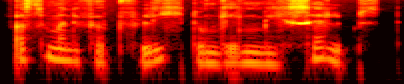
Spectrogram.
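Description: A man acting in a German radio play as a cruel, mystical teenage boarding-school boy, lecturing and brooding, sometimes hushed. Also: medium pitch, moderate pace, gravelly, slightly rough, no room sound, studio quality. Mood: fanatical, intense.

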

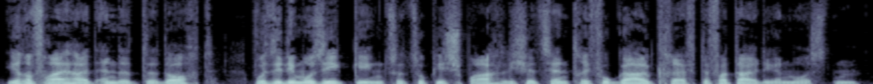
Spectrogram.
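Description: A man reading a scripted music feature as a radio presenter, in a measured, articulate, literary manner. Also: mid-range voice, darkish tone, dry recording, clean studio sound. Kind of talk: scripted narration.

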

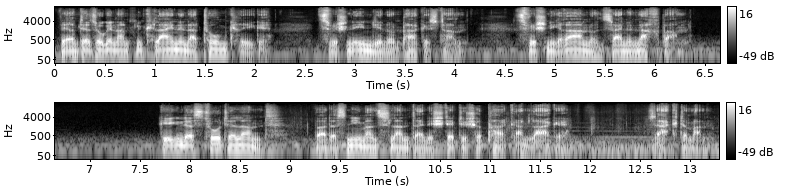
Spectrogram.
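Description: A man's voice: extremely low pitch, unhurried, gravelly, a little hiss or hum, heavily acted. A man playing a laconic, world-weary detective in a radio play, speaking in a terse, dry, brooding way. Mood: grim, resolute. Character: laconic, world-weary male hard-boiled detective narrating his adventure. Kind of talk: radio noir narration and dialogue. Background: music.

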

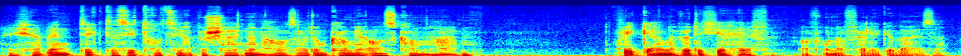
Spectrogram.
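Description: An actor playing a lovestruck, vain, impetuous young gentleman in a classic radio play, with a husky, gushing, earnest delivery. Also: lowish voice, flat delivery, brisk, full character voice. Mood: frustrated, defiant.

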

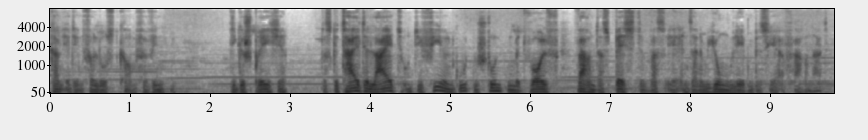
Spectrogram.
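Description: A man narrating a literary story from a script in a measured, dramatic way with deliberate pauses, close to the microphone. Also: low voice, fairly bright tone. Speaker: audiobook narrator.

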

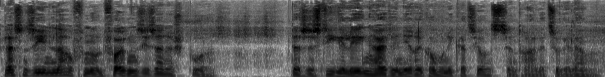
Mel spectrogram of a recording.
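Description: An actor playing a harried, grumbling engineer in a sci-fi radio drama, exasperated in manner. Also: male voice, sits low, fast, darkish tone, lightly acted. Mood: wary. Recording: very noisy sound-effect backdrop.

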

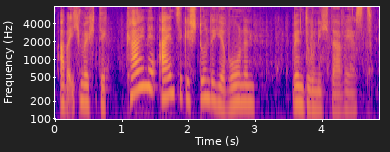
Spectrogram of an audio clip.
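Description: Radio drama: earnest, affectionate young wife; lowish pitch, expressive swings, confiding delivery. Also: female voice, unhurried, slight background noise. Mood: tender, confiding. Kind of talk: German radio play acting.

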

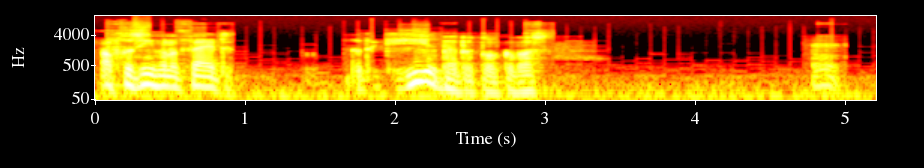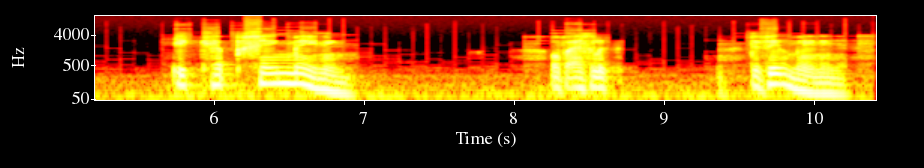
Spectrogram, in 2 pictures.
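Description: An actor playing a wavering, introspective young medical student, hesitantly searching for words in a 1960s radio drama. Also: male voice, fairly low pitch, lively intonation, measured pace, pauses often, slightly rough, soft background music. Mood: hesitant, reflective. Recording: dull, band-limited 1960s radio recording.

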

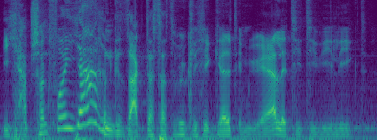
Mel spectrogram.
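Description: A man's voice: on the low side, huge pitch swings, moderate pace, pushed and bright, a little hiss or hum, full character voice. A man playing a slick, scheming showman with a glib, smug delivery in a comedic audio drama. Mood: grandiose announcing. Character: slick, scheming male showman hosting reality TV.

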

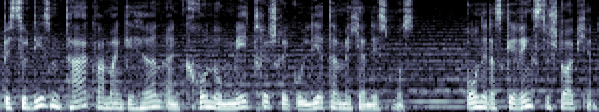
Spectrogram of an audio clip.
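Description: An actor playing a rigid, troubled man from a regimented future, narrating a literary radio play in a deliberate, brooding, precise way. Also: medium pitch, lightly acted. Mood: dreamy, measured. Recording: music behind the voice.

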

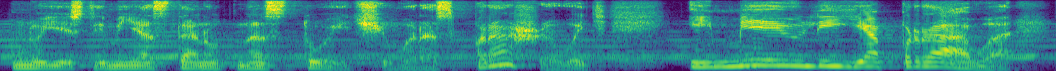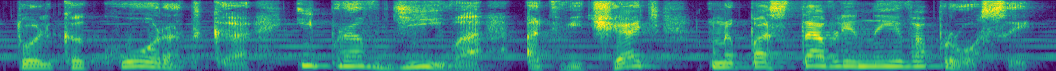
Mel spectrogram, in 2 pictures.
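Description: An actor playing a small, crafty old wizard in a children's radio play, talking in a coaxing, folksy way with a husky voice. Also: male voice, fairly high pitch, wildly swooping pitch, a little slow, over music. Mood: pondering.

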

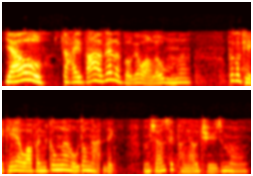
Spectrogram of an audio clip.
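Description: A woman's voice: medium pitch, animated, normal speed, muffled recording, slight background noise, close to an everyday voice. An actress with a Hong Kong Cantonese accent playing a breezy, sociable young girlfriend in a radio drama, chatty, sprinkling in English words.

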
